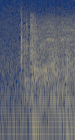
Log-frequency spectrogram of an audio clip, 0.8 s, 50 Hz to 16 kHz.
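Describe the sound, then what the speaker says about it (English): A 2007 Nissan Murano with a 3.5 engine cranks briefly and catches, a quick faint start heard close by. "Let's start it up."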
